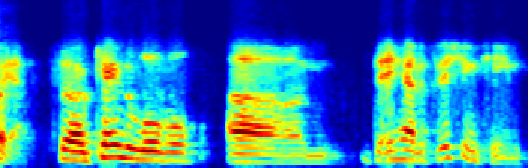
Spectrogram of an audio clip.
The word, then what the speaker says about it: Louisville: Because some people say Louisville or Louisville. No. It's Louisville. I say pretend you got a titty in your mouth, and that's how you say it.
